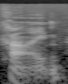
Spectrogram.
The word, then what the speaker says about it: Kiem: And I just said, look, it doesn't matter, but it's actually pronounced Kiem.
